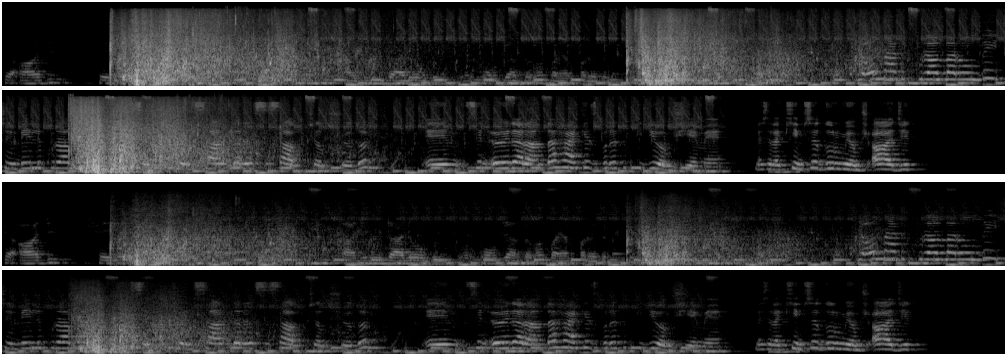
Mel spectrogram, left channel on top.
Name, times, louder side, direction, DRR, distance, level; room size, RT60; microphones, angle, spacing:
voice 1, 0.0-2.9 3.4-8.0 17.7-18.0, right 1 dB, 75° right, 1.2 m, -48 dB
sound 1, 1.1-3.9 6.2-8.9 10.7-13.0 13.4-13.5, left 9 dB, 90° left, 0.4 m, -30 dB
sound 2, 1.5-17.3, left 3 dB, 45° left, 1.2 m, -42 dB
voice 2, 8.5-13.8 14.2-17.3 17.6-19.1, left 3 dB, 20° left, 0.6 m, -38 dB
7.2 x 6.8 x 3.3 m
head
